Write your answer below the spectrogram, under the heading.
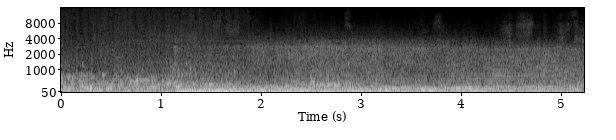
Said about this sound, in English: The hell whale screeches. You all hear this, and you all feel terror in this moment.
